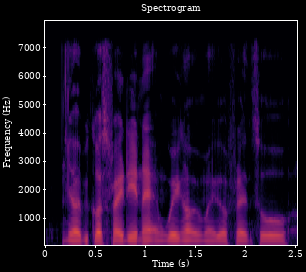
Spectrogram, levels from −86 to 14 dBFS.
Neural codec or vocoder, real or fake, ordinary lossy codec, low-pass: none; real; none; 7.2 kHz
